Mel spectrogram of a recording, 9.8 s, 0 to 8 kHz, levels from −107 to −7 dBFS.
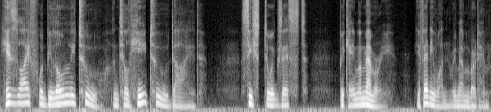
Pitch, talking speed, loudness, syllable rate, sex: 120 Hz, 115 wpm, -18 LUFS, 4.5 syllables/s, male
